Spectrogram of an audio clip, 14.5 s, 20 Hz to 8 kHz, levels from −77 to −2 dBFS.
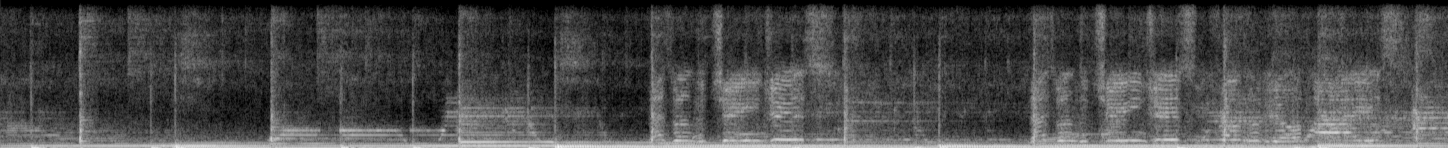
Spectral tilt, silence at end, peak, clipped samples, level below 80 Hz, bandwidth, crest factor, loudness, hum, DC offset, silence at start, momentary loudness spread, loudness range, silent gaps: -6.5 dB/octave; 0 s; 0 dBFS; under 0.1%; -22 dBFS; 8 kHz; 16 dB; -19 LUFS; none; under 0.1%; 0 s; 6 LU; 3 LU; none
